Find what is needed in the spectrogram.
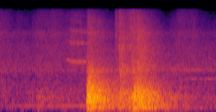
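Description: Two loud thumps in quick succession about a second in, the second about half a second after the first, dying away within a second.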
